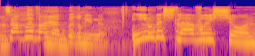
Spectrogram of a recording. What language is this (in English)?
Hebrew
